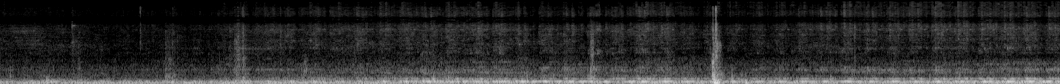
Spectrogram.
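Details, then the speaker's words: 1968 Chevrolet Camaro V8 with stainless dual separate exhaust, started and idling: deep, steady rumble with a gentle lope, nothing knocking or ticking; normal idle. "mais j'adore le son au ralenti, il est vraiment top."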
